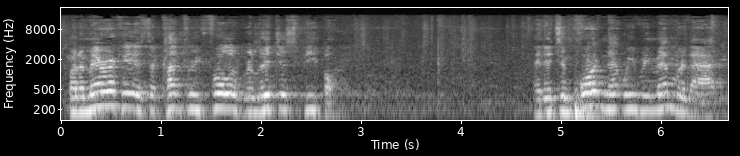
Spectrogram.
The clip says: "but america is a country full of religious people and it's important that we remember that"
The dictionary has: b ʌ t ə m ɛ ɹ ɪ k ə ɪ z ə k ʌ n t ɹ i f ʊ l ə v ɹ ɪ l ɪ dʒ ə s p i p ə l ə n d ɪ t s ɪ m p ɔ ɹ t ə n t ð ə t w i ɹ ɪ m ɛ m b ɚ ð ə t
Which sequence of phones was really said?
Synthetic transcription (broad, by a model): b ʌ t ə m ɛ ɹ ɪ k ə ɪ z ə k ʌ n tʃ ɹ i f ʊ l ə v ɹ ɪ l ɪ dʒ ə s p i p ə l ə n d ɪ t s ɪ m p ɔ ɹ t n ð ə t w i ɹ ɪ m ɛ m b ɚ ð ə t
